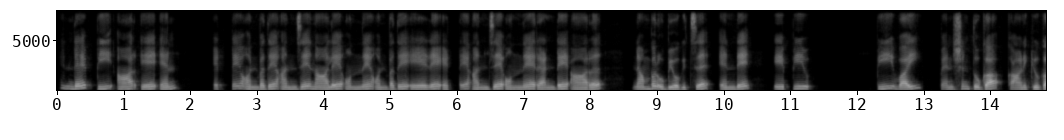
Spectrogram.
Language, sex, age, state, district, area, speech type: Malayalam, female, 30-45, Kerala, Kozhikode, urban, read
